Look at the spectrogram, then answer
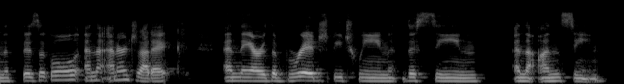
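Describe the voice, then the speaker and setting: Her voice is an unremarkable speaking voice, fairly low for a woman. She speaks at a moderate pace over a quiet background. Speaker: energy healing teacher and nutritionist. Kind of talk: interview.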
